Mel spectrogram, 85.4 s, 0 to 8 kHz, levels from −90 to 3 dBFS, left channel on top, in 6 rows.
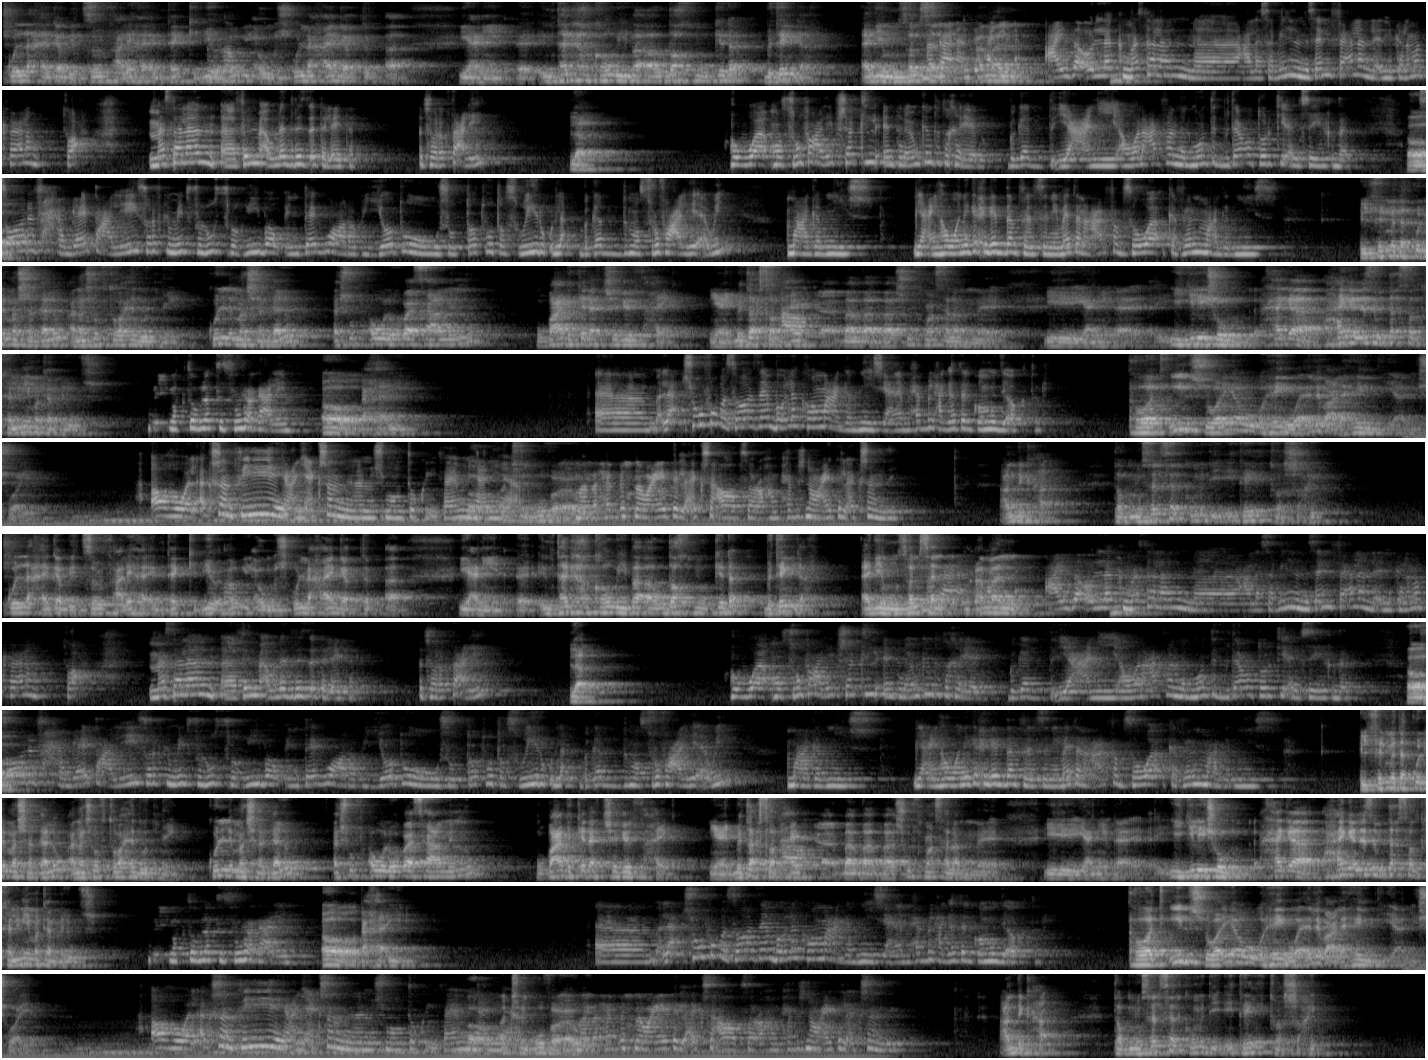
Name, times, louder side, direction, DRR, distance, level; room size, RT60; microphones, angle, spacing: voice 1, 0.0-8.2 8.6-9.4 9.7-10.2 11.1-11.2 19.9-20.2 28.3-28.6 42.1-44.5 44.8-45.7 46.0-47.5 48.1-49.4 49.8-57.9 60.1-61.1 68.2-71.5 75.8-77.1 81.2-81.7 82.3-84.3, right 3 dB, 45° right, 5 dB, 1.0 m, -33 dB
voice 2, 2.0-2.4 9.2-10.1 10.5-15.4 15.7-17.8 18.4-19.1 21.5-27.7 28.1-28.2 28.4-35.7 36.3-37.2 37.6-41.2 50.5-50.9 56.1-56.4 58.4-59.9 62.9-67.2 72.7-76.4 76.9-80.2, left 3 dB, 60° left, 8 dB, 0.7 m, -37 dB
sound 1, 71.0-80.1, equal, 80° right, 2.0 m, -51 dB
18.0 x 6.2 x 2.6 m, 1.1 s
head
